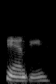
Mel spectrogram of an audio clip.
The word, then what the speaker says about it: Sandy: My first name is Sandy. – You say Andy? – Sandy, S-A-N-D-Y. – Yes, oh, Sandy. And your last name? – Gauna. – Can you spell it, please? – G-A-O-N-A.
